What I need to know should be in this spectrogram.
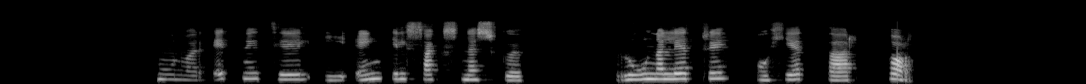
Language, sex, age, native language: Icelandic, female, 40-49, Icelandic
